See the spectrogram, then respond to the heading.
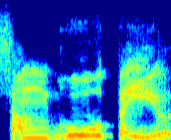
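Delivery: very slow, split syllable by syllable. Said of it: "you break it".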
